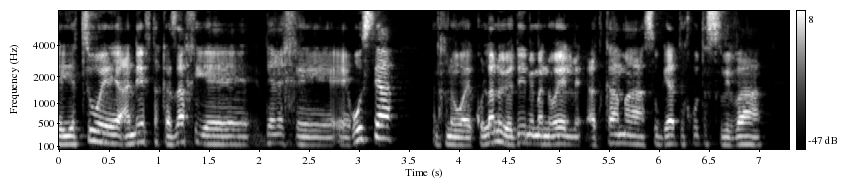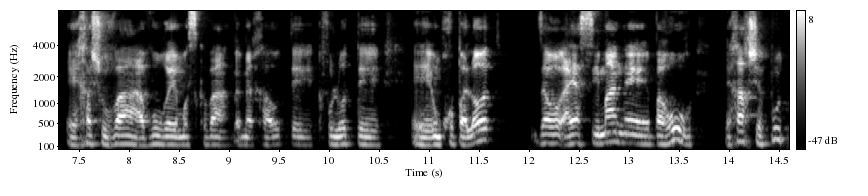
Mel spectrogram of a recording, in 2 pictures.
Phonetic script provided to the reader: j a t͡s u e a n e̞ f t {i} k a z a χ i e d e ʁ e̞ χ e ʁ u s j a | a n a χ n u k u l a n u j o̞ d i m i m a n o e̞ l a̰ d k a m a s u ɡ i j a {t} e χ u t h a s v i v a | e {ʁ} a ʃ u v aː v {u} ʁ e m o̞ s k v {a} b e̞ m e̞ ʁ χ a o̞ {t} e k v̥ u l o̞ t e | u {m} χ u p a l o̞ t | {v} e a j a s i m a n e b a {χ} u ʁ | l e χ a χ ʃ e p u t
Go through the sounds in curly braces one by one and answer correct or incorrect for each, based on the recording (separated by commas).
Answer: incorrect, correct, incorrect, correct, correct, correct, correct, incorrect, incorrect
